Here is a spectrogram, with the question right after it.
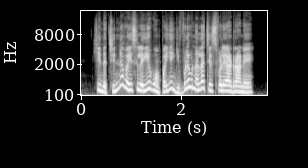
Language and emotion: Tamil, surprised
